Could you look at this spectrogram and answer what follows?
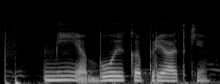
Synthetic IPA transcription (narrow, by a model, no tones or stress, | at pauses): mʲijɐ̰bojkɐpɾʲat̪kʲɪ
